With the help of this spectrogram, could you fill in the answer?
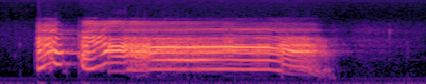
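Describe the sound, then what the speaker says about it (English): A single cartoon rooster crow, loud and close, a rising start then a long sustained call that trails off, alone against quiet background. "Fifi sounds like a rooster"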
